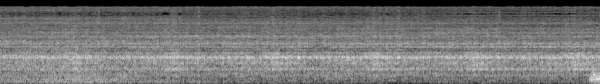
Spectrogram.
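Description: Viper JS-3500 swing gate actuator running steadily while it closes the gate: the electric motor and gear train drive the screw arm and slowly turn the limit-switch gear toward its close stop. The motor gives a steady whine over a mechanical hum.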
